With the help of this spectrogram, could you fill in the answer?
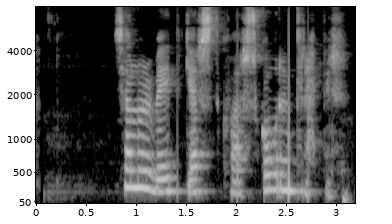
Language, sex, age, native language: Icelandic, female, 40-49, Icelandic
